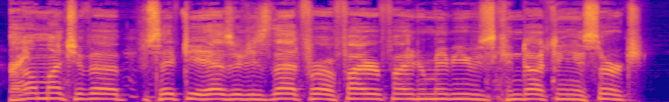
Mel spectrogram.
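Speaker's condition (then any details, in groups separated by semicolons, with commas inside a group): Parkinson's disease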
